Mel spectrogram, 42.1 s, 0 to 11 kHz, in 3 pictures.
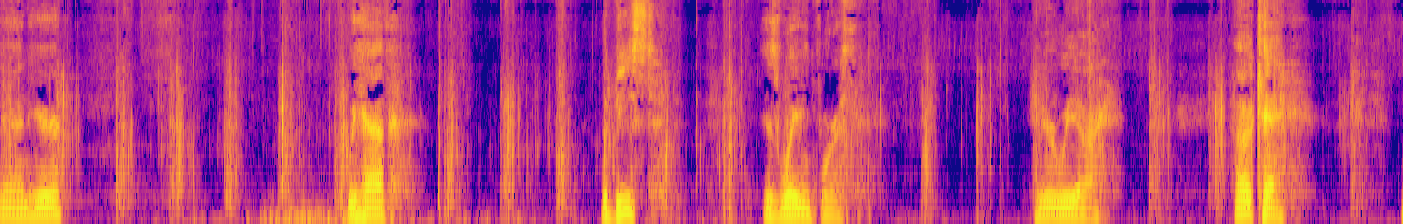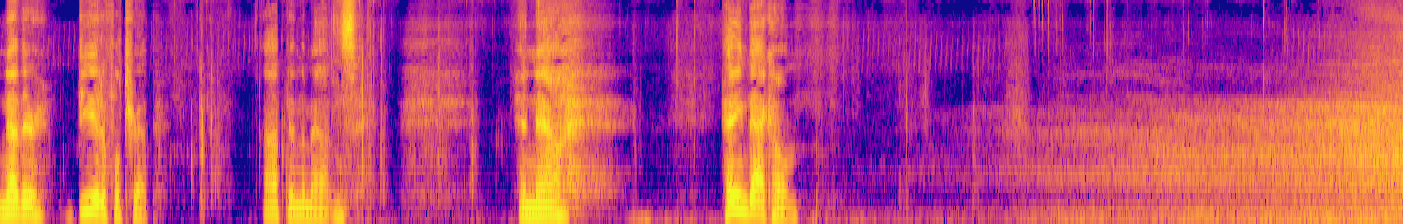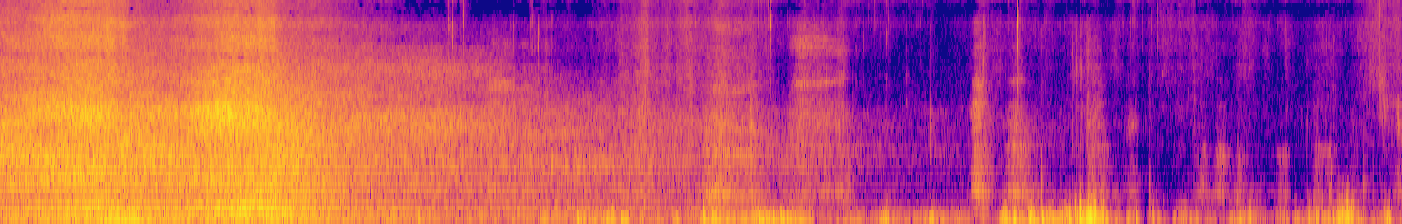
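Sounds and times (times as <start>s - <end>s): footsteps on gravel: 0.0s - 14.0s, 15.6s - 27.2s
vehicle driving past: 23.0s - 34.8s.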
